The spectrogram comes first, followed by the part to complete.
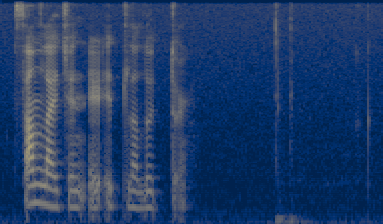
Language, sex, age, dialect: Faroese, female, 15-35, Suðurstreymoy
